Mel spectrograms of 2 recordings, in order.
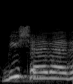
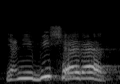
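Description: First: بشرار said with thinned first r, pausing on the end; thin r in pause. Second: بشرار with both r sounds thinned, light; thin r demo. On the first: Teacher to class: pausal form of بشرار. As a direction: stop on بشرار keeping the first r light. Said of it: "حين". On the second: Teacher to students: demonstrating بشرار with thinned r. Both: Shown as a demonstration.

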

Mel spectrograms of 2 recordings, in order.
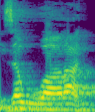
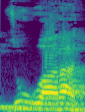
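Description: First: زوارات with a "zaw" first syllable, drawn out slowly; fatha on the zay. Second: زوارات with a "zu" first syllable, drawn out slowly; damma on the zay. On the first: Teacher showing students the other reading, زوارات said zawwaraat. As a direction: say زوارات as zawwaraat, short a after the z. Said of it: "وفيه بفتح ماذا؟ الزاي". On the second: Teacher showing students one reading, زوارات said zuwwaraat. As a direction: say زوارات as zuwwaraat, short u after the z. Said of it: "فيه بضم ماذا؟ الزاي". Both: Shown as a demonstration.

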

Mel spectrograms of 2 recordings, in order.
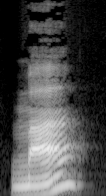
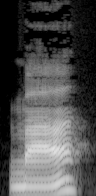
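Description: First: Ma rising from a higher start. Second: Ma rising from a lower start. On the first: Teacher showing a higher variant of the rising tone. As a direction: push ma up from a high start. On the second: Teacher showing a lower variant of the rising tone. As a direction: lift ma up from a low start. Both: Shown as a demonstration. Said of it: "más bajos o más altos".

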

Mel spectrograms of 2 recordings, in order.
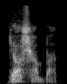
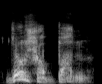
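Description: First: Breathless, voiceless hurry-up order; urgent whispered command. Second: Higher, gasped out mid-run; panting. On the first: Paul urging his mother up the dune, whispered. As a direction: push her on in a rushed whisper. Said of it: "parancsolta Paul". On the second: Paul urging his mother on as the worm nears, panting. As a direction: pant the word while running. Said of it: "lihegte Paul". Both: A narrator's reading.

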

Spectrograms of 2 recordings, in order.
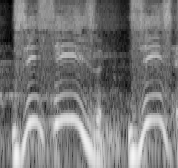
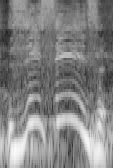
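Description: First: "This" said "zis", z instead of th; mocking French z. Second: "This is" said as "zis iz", th turned into z; French "zis" for this. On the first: Comedian repeats the French zis to mock it, buzzed z. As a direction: land on the z in "This". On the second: Retold or imitated. Comedian mocks the French th in "This is", zis iz. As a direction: say "This" with a buzzing z, "zis iz". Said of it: "il est où le Z là-dedans?".

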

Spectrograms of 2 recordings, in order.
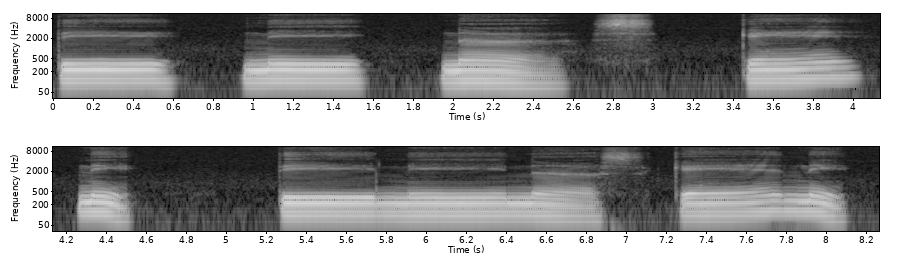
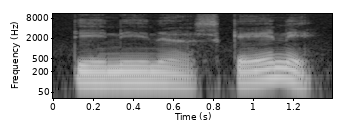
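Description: First: Very slow, drawn-out syllables; teacher slowly modeling Di ni na scanny; slow demo. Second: Said in the usual way. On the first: Shown as a demonstration. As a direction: draw out Di ni na scanny for learners. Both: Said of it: "it's pronounced like this".

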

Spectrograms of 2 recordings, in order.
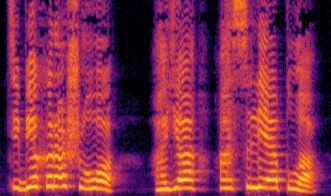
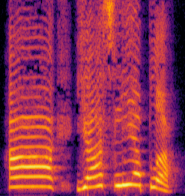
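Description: First: Mildly hammed-up self-pity, voiced rather than whispered; tragic. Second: High, slow wail of horror; panicked yell. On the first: Heroine mourns her sight to the man, tragically. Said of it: "трагически прошептала я". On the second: Heroine believes she has gone blind, yelling in panic. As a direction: cry out in drawn-out panic. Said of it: "прекрати орать". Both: A narrator's reading.

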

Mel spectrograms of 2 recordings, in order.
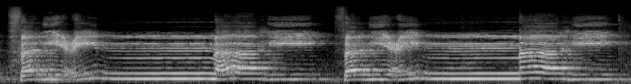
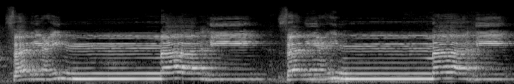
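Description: First: فنعم ما هي with a full kasra on the ain, slowly chanted. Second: فنعم ما هي with the kasra cut short and dropped in volume; snatched kasra. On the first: Teacher chanting Hafs's full kasra. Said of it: "إذا أردت أن آتي بكسرة تامة". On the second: Teacher chanting the snatched kasra of Abu Amr. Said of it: "انظروا انخفض الصوت". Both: Shown as a demonstration.

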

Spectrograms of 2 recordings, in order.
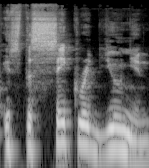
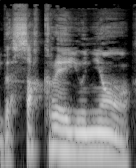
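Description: First: Said in the usual way. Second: Sacré said the French way, as sah-cray; French pronunciation. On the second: Shown as a demonstration. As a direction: give sacré union a French sound.

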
